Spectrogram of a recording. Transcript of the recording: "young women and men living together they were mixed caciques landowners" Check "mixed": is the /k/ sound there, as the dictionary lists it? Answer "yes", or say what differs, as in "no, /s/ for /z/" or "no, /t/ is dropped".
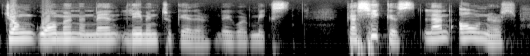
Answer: yes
